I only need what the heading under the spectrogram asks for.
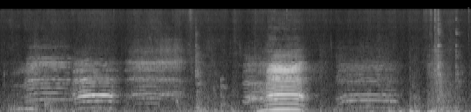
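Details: Flock of farm sheep and lambs at Ewetopia Farms, calling as they wait to be fed; repeated quavering bleats, the loudest midway, with others softer before and after.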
